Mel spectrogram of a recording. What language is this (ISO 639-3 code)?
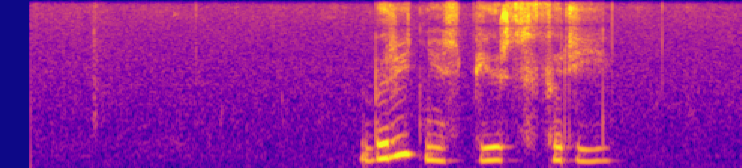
rus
